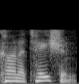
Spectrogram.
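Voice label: "connotation", US English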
